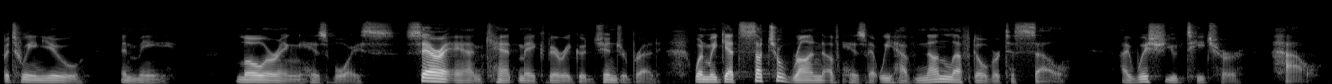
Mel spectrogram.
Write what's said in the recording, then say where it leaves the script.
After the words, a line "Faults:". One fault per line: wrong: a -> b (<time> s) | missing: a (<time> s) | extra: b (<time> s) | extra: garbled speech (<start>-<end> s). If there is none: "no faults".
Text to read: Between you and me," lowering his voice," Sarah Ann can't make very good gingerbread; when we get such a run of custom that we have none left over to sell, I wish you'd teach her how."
Between you and me," lowering his voice," Sarah Ann can't make very good gingerbread; when we get such a run of his that we have none left over to sell, I wish you'd teach her how."
Faults:
wrong: custom -> his (8.4 s)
